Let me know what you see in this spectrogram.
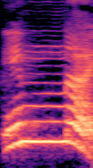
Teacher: Bacanya berdengung, panjangnya 2 harkat ya. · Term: gunnah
